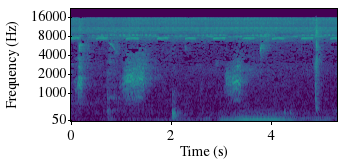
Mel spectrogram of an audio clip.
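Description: Two short, harsh bird calls about two seconds apart, with a low rumble under the second.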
